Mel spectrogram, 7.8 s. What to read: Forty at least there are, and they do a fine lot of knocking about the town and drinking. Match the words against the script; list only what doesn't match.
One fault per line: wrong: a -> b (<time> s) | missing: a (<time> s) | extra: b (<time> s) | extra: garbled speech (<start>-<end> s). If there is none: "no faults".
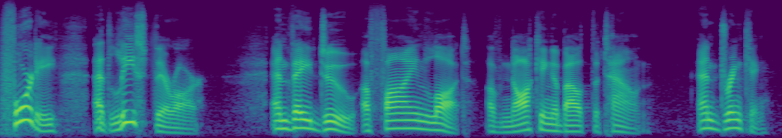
no faults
